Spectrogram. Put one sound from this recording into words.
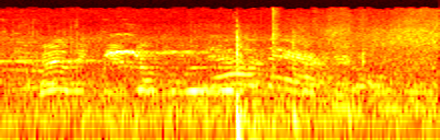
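A foot kicks a ball with a thump.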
